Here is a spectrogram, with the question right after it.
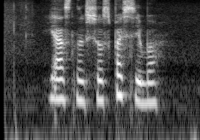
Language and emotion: Russian, neutral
